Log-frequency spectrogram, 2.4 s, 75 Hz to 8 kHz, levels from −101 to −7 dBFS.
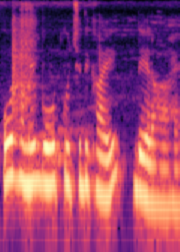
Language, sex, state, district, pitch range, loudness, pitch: Hindi, female, Punjab, Pathankot, 220-270 Hz, -15 LUFS, 260 Hz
